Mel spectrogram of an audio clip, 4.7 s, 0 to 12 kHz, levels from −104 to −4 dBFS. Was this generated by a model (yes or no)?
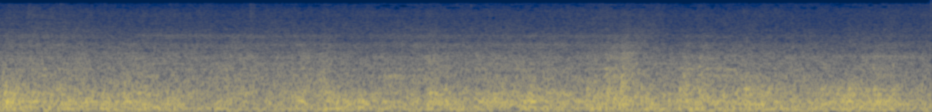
no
